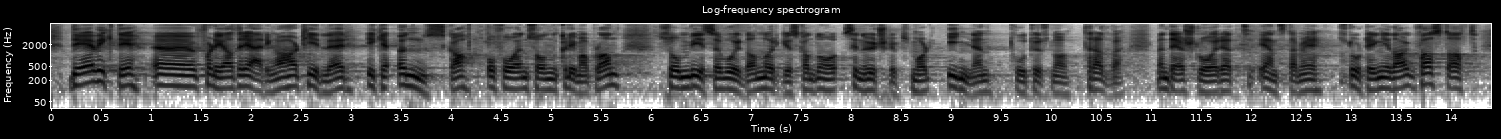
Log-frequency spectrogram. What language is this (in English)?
Norwegian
